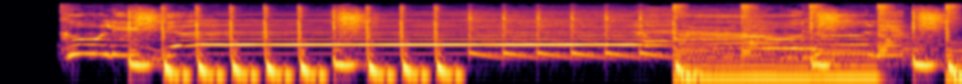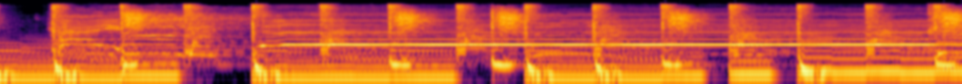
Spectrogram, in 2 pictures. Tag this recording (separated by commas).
Reggae, Music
